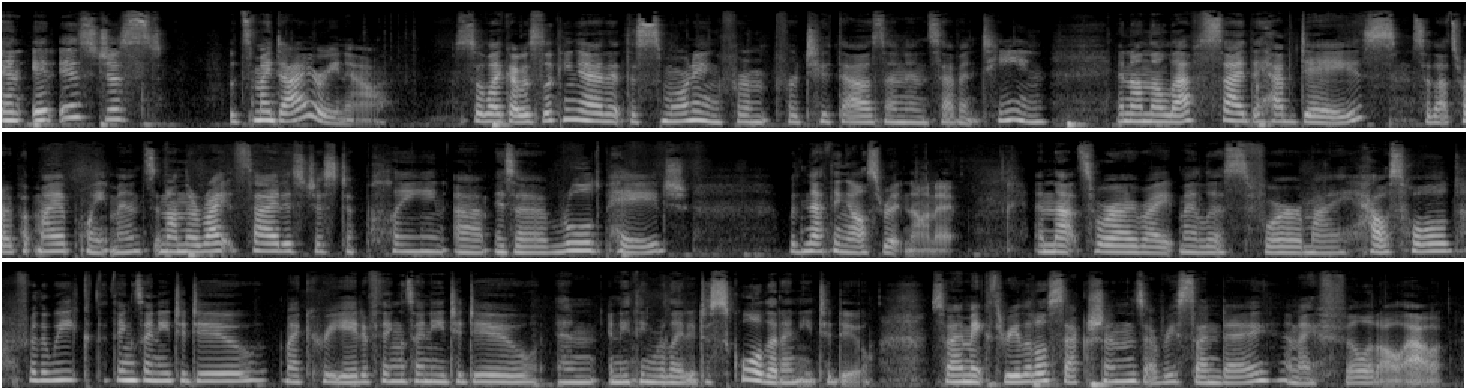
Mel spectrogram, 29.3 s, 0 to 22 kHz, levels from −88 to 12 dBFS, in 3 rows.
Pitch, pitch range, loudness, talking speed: 220 Hz, 205-240 Hz, -25 LUFS, 215 wpm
